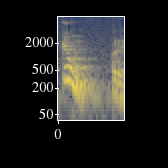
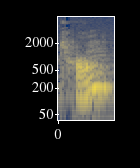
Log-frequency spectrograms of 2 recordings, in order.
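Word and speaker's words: 重: 우리는 좀 중이라 했지만 중국 발음으로는 무겁다 할 때는 쭝으로 읽고, 거듭됐다 할 때는 총 읽어서 이제 다른데, 한국 발음으로는 그냥 이 차이가 안 나죠.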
